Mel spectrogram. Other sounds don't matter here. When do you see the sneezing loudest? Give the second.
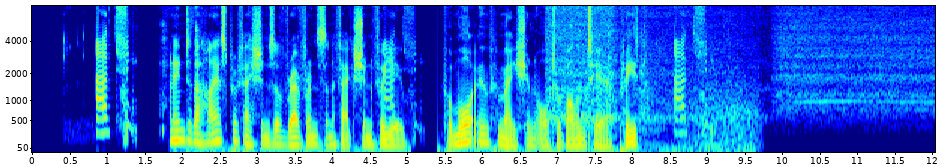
1 s.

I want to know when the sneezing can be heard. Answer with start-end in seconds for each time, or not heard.
0.8-2.2, 4.7-5.2, 8.6-9.1.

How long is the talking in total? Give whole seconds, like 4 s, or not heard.
6 s.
